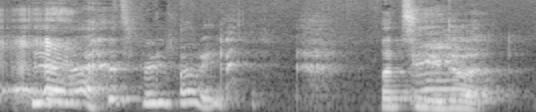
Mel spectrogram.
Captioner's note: laughing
